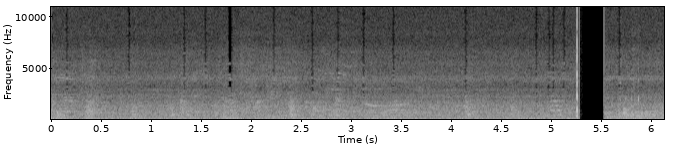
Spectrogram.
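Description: Steady running noise inside a commuter electric train car: a low rumble of wheels on rail and car noise. About five seconds in it cuts out briefly with a click, then resumes.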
